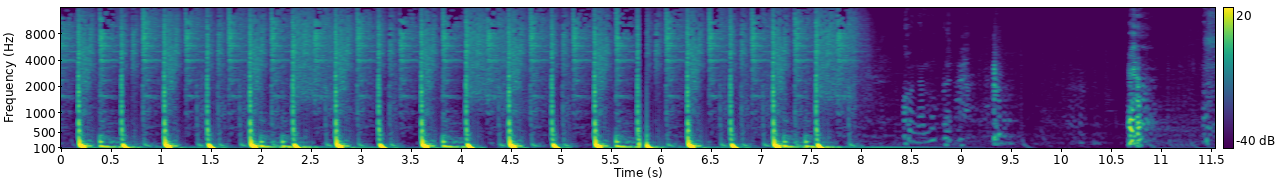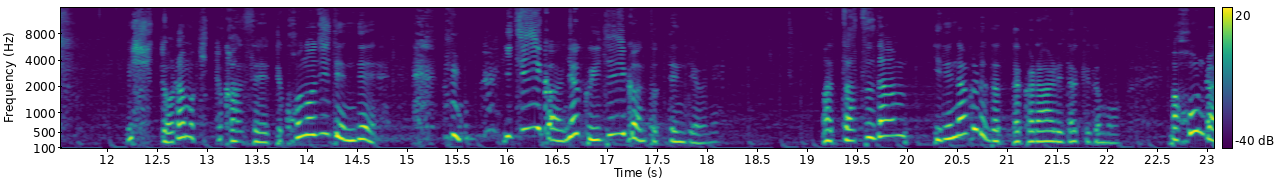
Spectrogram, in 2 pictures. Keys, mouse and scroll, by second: 0.9 click, 3.0 click, 3.7 space, 3.9 space, 6.6 click, 7.7 space, 11.9 click.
